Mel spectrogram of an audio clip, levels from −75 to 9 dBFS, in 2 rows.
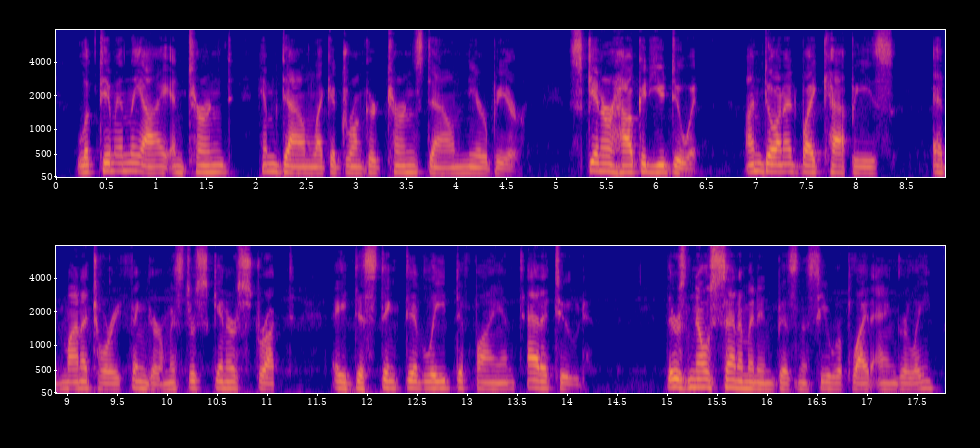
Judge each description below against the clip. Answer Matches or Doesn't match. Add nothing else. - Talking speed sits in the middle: Matches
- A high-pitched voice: Doesn't match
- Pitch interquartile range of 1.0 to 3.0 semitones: Matches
